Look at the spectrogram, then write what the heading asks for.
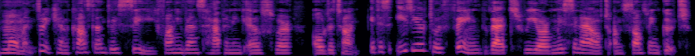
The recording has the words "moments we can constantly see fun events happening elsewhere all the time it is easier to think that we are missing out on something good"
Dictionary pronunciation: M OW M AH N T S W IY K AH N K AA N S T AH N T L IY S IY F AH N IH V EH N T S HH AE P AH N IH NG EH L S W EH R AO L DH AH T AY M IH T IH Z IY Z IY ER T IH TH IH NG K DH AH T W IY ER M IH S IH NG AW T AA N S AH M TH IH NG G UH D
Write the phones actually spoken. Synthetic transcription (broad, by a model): M OW M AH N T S W IY K AH N K AA N S T AH N T L IY S IY F AH N IH V EH N T S HH AE P AH N IH NG EH L S W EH R AO L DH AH T AY M IH T IH Z IY Z IY ER T IH TH IH NG K DH AH T W IY ER M IH S IH NG AW T N S AH M TH IH NG G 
